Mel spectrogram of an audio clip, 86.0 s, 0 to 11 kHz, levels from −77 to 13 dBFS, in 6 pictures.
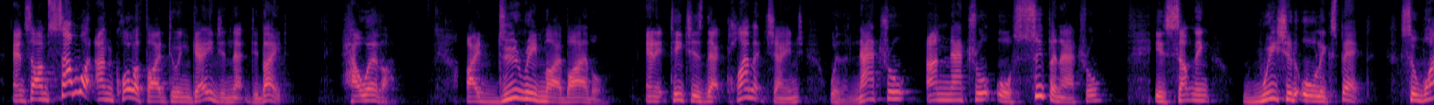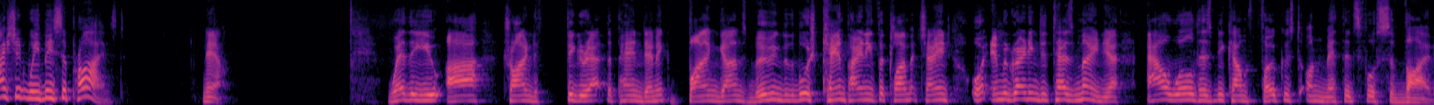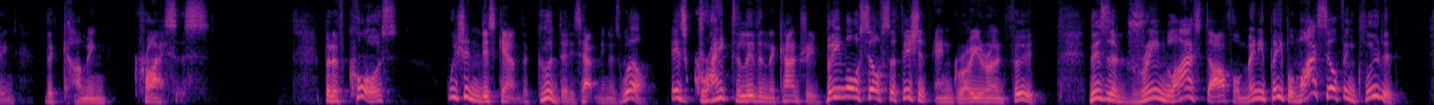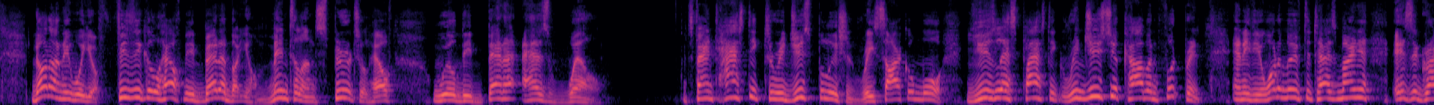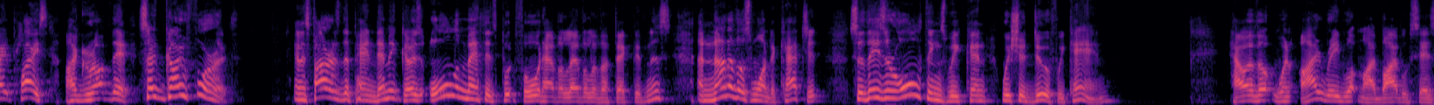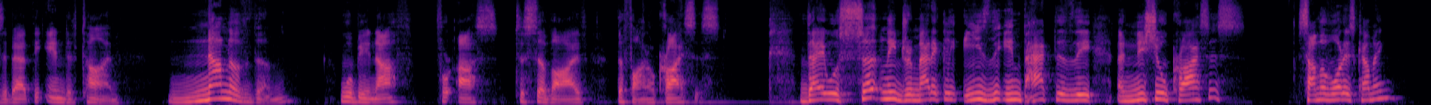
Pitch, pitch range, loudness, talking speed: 175 Hz, 135-210 Hz, -25 LUFS, 170 wpm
